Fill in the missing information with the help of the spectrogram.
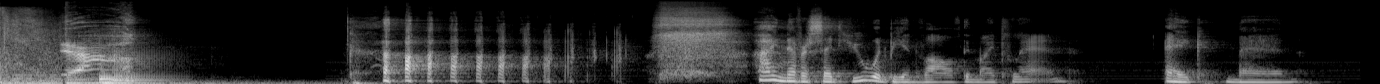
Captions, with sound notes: *Eggman shouts his final shout* *Robotnik laughs* I never said you would be involved in my plan... Eggman…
